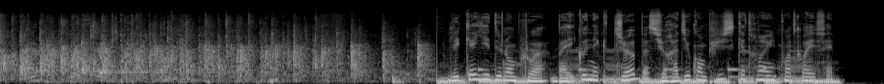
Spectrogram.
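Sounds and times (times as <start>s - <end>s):
audience applauding guests: 0.0s - 4.4s
speech: 4.5s - 8.4s.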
